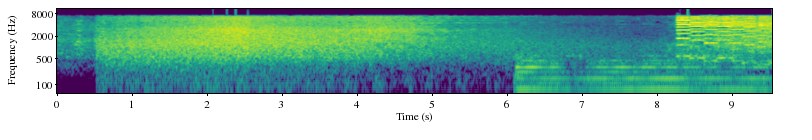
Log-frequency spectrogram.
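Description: A loud, steady wash of ocean surf rushes in after a brief pause, then gentle sustained music rises beneath it, with brighter tones joining near the end.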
